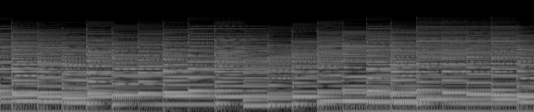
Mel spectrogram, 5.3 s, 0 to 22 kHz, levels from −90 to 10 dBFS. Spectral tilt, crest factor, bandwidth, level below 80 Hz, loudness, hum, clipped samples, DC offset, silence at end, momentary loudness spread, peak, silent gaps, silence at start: -4 dB/octave; 14 dB; 13 kHz; -62 dBFS; -32 LUFS; none; under 0.1%; under 0.1%; 0 s; 3 LU; -18 dBFS; none; 0 s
